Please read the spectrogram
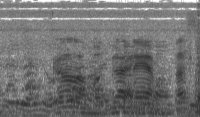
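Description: A person talking over the faint, steady sizzle of squid frying on an electric griddle.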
